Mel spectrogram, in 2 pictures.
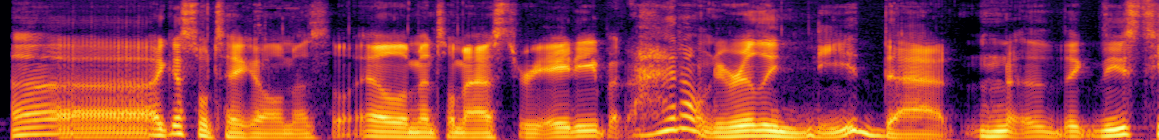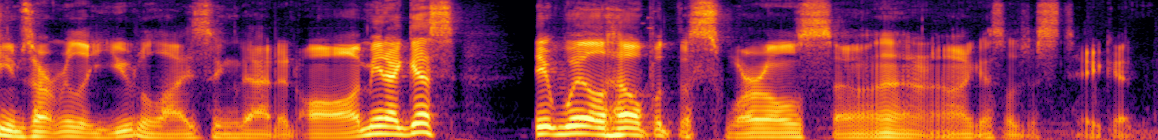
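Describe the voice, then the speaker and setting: A man with a low, smooth voice talks through his gameplay live. He thinks aloud in an informal, easygoing manner, like a streamer chatting to viewers. The sound is close and dry. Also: very animated, fairly quick, no room sound. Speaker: game streamer and host. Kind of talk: casual live gameplay commentary.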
